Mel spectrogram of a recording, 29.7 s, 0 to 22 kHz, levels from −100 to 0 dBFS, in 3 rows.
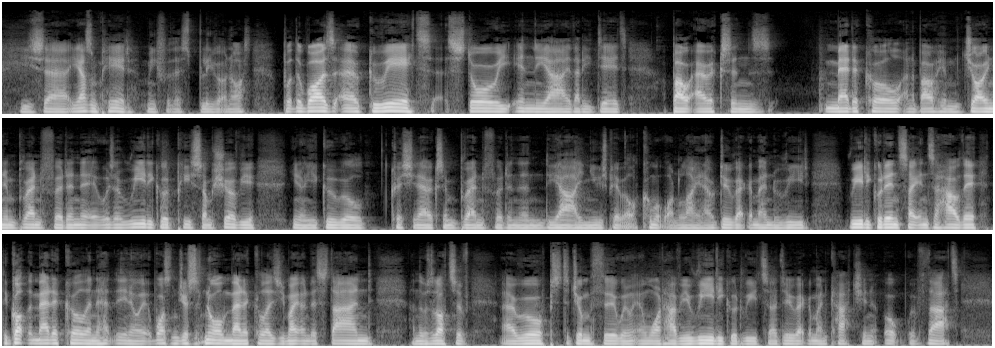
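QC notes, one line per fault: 2.24–3.61 s, channel delay (comb filtering): one channel runs late by roughly a single sample, a few hundredths of a millisecond, and the mono sum cancels near the top of the band. The first notch sits around 20 kHz, so the speech dulls slightly rather than sounding hollow.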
